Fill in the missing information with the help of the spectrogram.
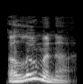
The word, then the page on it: alumina: British English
